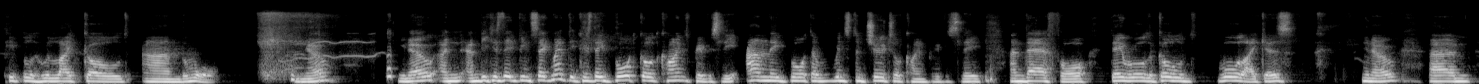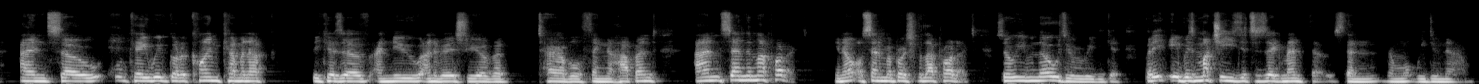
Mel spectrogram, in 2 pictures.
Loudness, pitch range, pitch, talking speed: -14 LUFS, 135-165 Hz, 150 Hz, 205 wpm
